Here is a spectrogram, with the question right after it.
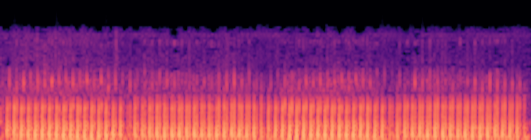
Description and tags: Close mic loop on my cats purr box.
